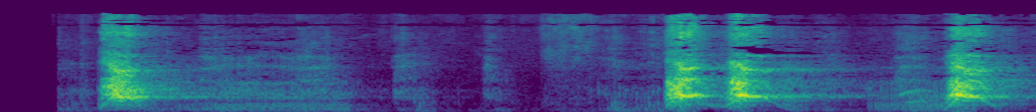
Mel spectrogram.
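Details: A beagle puppy playing with other beagle puppies and a baby gives one drawn-out yelp, then a quick run of sharp, high barks.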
